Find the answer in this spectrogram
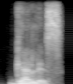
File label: "gallice", Indian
